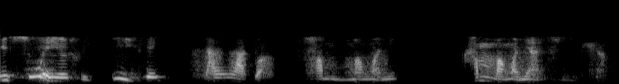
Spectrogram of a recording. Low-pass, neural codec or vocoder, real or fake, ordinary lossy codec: 3.6 kHz; vocoder, 44.1 kHz, 128 mel bands, Pupu-Vocoder; fake; AAC, 16 kbps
